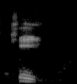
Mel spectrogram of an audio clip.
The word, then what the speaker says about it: Cay: Um, Aunt Dennis says, remember, you're dealing with an organization that can't properly pronounce key, C A Y, key. All the other islands in the Bahamas are key, except Perfect Day at Coco Cay.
